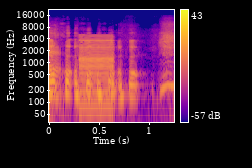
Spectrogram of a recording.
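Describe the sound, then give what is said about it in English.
A voice makes a short, nasal buzzer noise, a harsh droning blast lasting under a second, fairly loud, followed by a brief spoken word. “Well, I'll do my own buzzer, yeah.”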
